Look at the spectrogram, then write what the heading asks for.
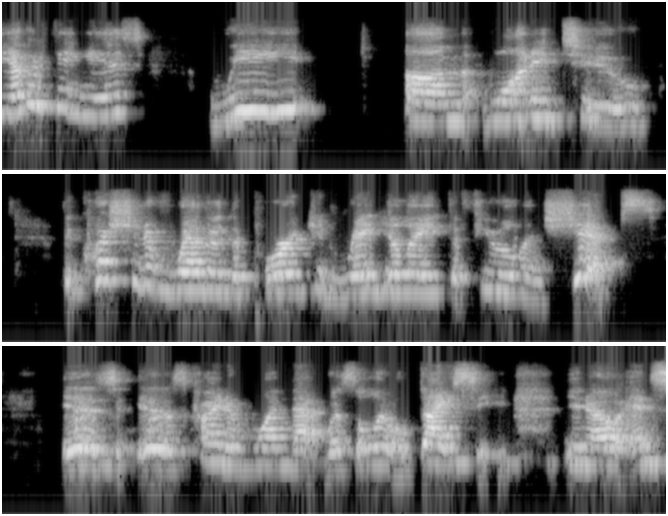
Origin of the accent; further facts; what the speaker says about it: Long Beach, California, United States; I came from Long Beach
